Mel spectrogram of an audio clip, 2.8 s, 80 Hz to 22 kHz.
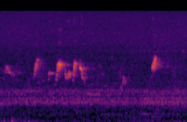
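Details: Decoy red-whiskered bulbul at a trap set on 7 October 2019 to catch a dominant wild rival: a quick run of warbling, slurred notes, then a lone bright note after a pause, over constant background hum.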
